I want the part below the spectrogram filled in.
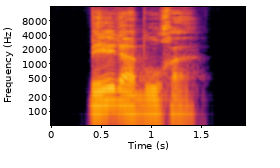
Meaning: dative singular of Bilderbuch
- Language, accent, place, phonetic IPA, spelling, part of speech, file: German, Germany, Berlin, [ˈbɪldɐˌbuːxə], Bilderbuche, noun, De-Bilderbuche.ogg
